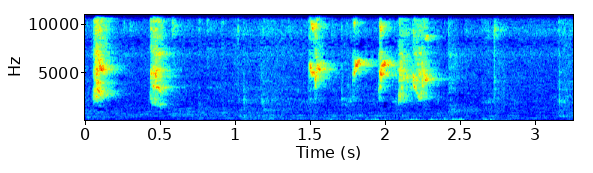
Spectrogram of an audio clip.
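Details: Morning lovebird chirping, a green bird calling as a blue lovebird scrambles for vegetables; two sharp high chirps open, then a quick cluster of bright squeaky chirps follows, over faint low rumbling.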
